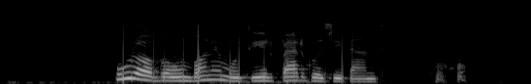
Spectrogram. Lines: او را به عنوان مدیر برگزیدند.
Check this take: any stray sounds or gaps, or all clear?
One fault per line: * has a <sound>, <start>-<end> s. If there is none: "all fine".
* has a laugh, 4.3-4.7 s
